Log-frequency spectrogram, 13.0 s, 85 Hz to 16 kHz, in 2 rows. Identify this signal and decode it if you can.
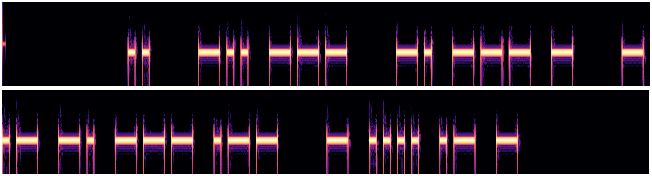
Morse code, heard as a keyed tone, about 17 wpm, 700 Hz. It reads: I DO NOT KNOW THAT
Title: Sets of 5 Words 17wpm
